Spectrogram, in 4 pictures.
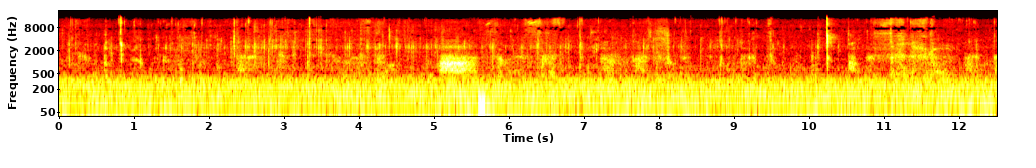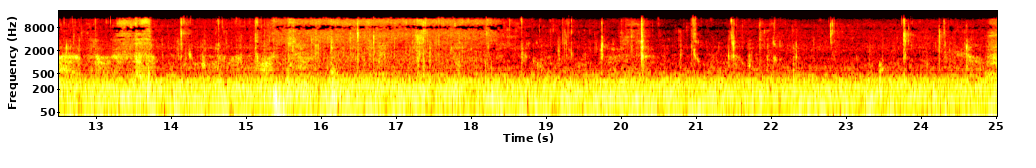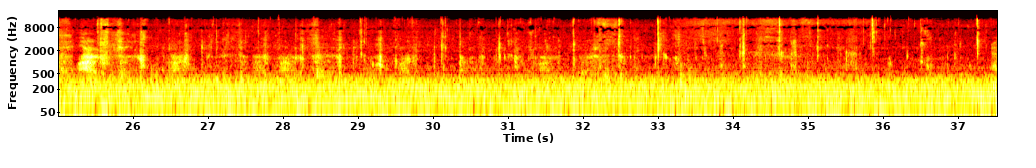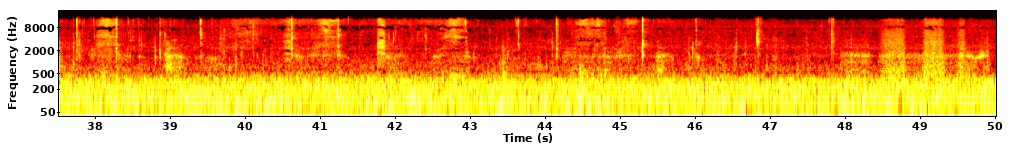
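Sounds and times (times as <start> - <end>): person chewing food: 0.0 - 50.0.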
